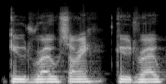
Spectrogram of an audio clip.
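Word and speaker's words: Gaudreau: to pronounce it right, Goudreau, I think it is. Goudreau. It's a French spelling, apologies for that.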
